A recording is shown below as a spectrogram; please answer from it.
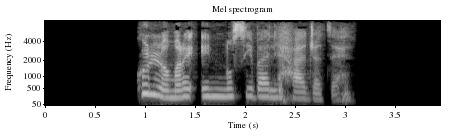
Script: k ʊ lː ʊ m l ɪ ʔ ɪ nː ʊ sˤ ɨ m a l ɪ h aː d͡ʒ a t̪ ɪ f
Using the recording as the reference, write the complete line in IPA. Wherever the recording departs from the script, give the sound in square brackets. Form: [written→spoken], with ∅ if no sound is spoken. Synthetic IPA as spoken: k ʊ lː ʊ m [l→ɾ] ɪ ʔ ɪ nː ʊ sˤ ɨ [m→b] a l ɪ [h→ħ] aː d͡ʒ a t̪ ɪ [f→h]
